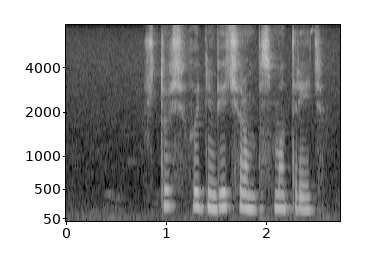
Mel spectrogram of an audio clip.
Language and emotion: Russian, neutral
